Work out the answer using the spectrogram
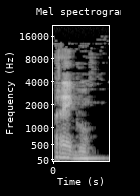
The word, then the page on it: prego: Italian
